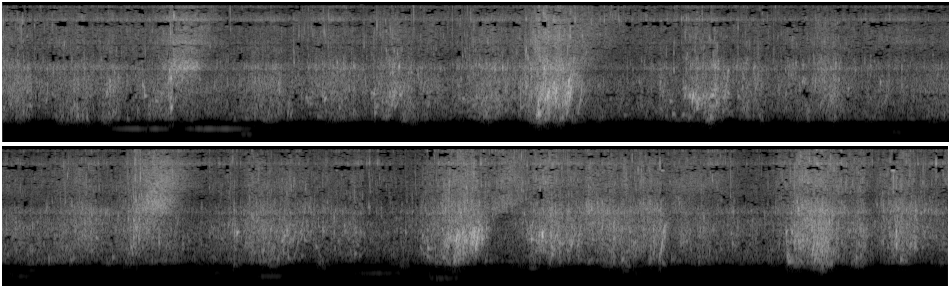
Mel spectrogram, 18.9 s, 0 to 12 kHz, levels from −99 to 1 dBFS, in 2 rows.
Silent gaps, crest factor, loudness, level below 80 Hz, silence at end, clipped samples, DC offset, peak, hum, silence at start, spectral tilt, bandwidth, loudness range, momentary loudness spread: none; 26 dB; -37 LUFS; under -90 dBFS; 0 s; under 0.1%; under 0.1%; -14 dBFS; none; 0 s; 7.5 dB/octave; 11.5 kHz; 6 LU; 13 LU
